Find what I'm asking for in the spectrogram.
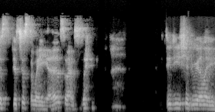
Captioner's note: laughs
